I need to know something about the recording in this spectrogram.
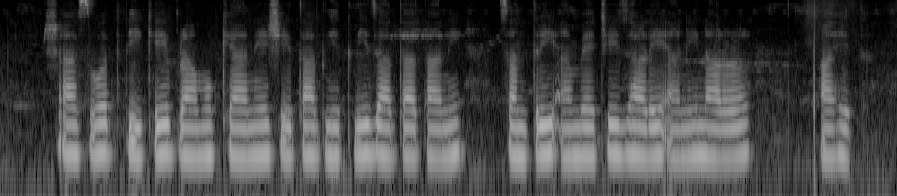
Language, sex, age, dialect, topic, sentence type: Marathi, female, 60-100, Varhadi, agriculture, statement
